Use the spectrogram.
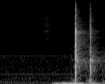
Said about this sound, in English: That's me clapping.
